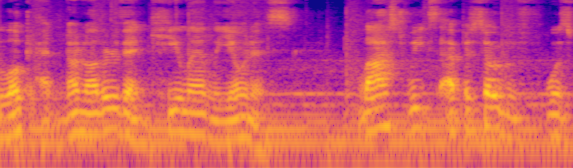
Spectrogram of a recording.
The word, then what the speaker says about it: Kilan: It's normally spelled K-I-L-A-N, but some people spell it with an R instead of the L. So I'm going to be saying Kilan, but you can say Kilan, Kiran, whatever. But again, I will be saying Kilan throughout the video.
